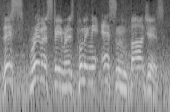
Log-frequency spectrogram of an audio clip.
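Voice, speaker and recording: An actor playing a resourceful, determined spy-adventurer in a radio drama, brisk and wry, also narrating in the first person. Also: male voice, high voice, lively intonation. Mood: explaining. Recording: radio drama with noise behind.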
